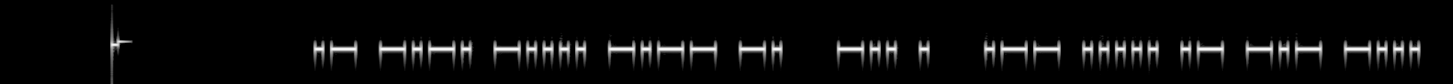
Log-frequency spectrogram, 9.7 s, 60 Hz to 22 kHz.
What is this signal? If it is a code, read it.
Morse code, heard as a keyed tone, about 22 wpm, 700 Hz. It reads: AC6YN DE W5AKB
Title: USA Callsign DE Callsign - 5 Characters - 22wpm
